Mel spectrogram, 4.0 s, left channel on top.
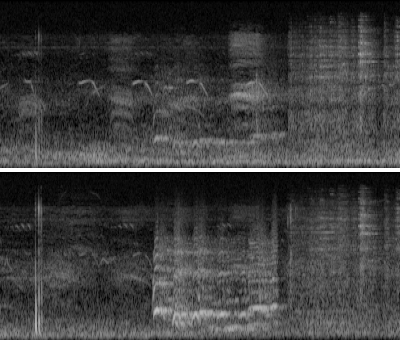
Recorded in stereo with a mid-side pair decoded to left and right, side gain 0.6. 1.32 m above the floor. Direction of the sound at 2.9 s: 30° left.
